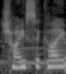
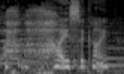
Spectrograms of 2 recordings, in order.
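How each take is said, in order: First: The word begins with a 'chai' sound. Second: The word begins with a 'high' sound. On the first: The speaker calls it right. "it would be pronounced like Chaisekai" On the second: The speaker calls it wrong. "not Haisekai. That that sounds like High World"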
